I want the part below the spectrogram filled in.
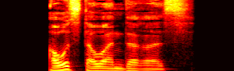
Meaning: strong/mixed nominative/accusative neuter singular comparative degree of ausdauernd
- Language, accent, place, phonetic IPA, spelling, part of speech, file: German, Germany, Berlin, [ˈaʊ̯sdaʊ̯ɐndəʁəs], ausdauernderes, adjective, De-ausdauernderes.ogg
